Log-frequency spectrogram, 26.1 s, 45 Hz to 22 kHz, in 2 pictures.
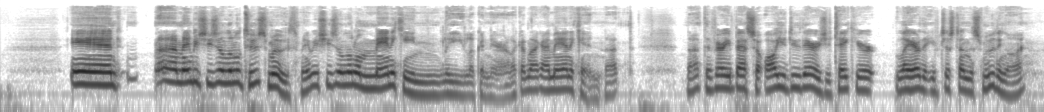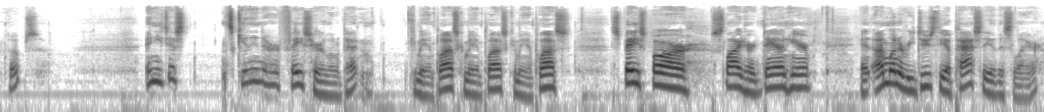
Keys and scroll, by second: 17.7 super+=.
